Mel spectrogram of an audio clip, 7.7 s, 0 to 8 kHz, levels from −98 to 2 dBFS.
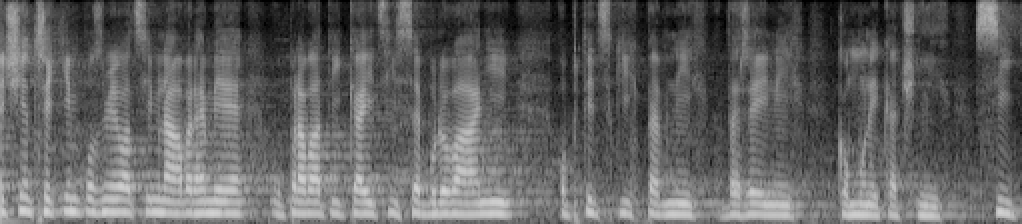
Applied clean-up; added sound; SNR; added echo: none; none; none; none.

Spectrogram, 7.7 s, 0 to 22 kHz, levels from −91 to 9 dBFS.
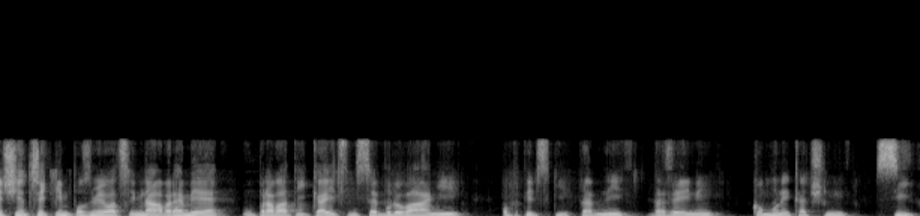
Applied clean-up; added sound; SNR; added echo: neural mask model DeepFilterNet 3.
